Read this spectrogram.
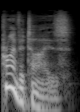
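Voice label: "privatize", British English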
